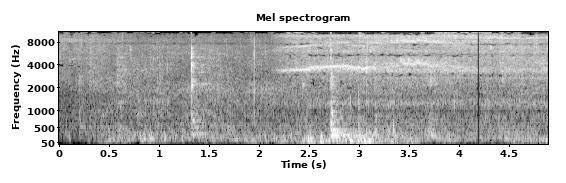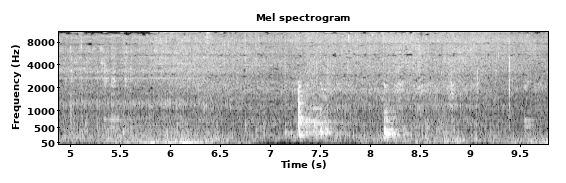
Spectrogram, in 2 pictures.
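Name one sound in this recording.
Meat and onions sizzle in a hot pan.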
